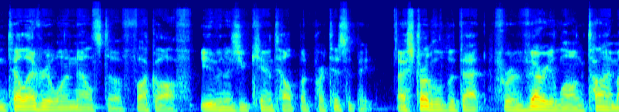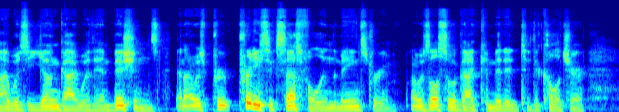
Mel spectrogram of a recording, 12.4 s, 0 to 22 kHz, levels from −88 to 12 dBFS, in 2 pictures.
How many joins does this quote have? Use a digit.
5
